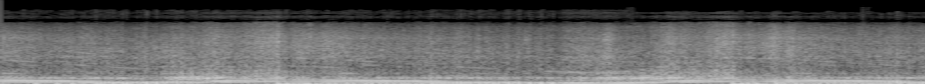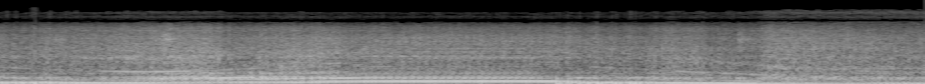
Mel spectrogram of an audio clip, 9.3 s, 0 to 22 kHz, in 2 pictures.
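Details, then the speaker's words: Mercedes W202 C230 after throttle body removal and cleaning, Seafoam burning off from intake manifold with smoke: repeated free revs rise and fall smoothly, crisp throttle response, no stumbling; normal revving. "Take a few minutes to burn off, but anyway, that's about it. Let's rev it up a bit more and see how much smoke we can get out."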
